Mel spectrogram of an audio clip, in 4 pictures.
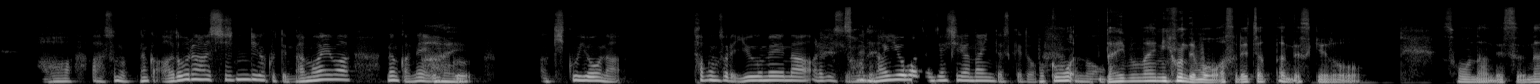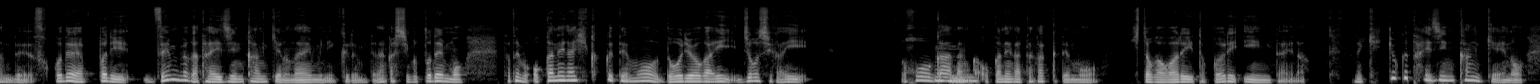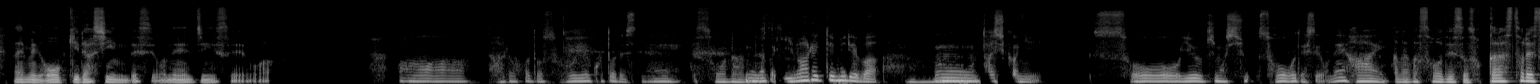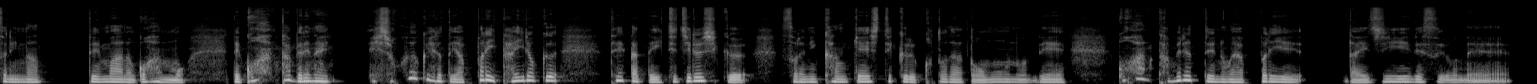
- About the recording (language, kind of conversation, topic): Japanese, advice, 年齢による体力低下にどう向き合うか悩んでいる
- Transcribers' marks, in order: laughing while speaking: "読んで"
